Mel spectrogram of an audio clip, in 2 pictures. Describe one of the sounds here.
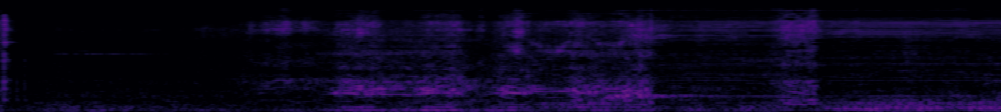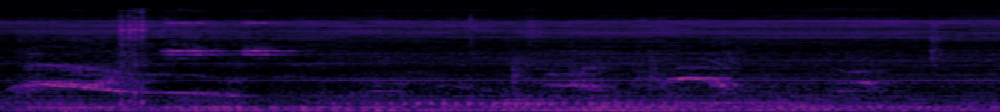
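A small drill bit grinds into a circuit board.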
